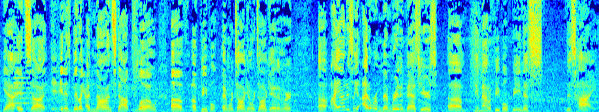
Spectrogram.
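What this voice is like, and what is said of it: Scratchy, fading voice. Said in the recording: “I'm losing my voice. I've been talking nonstop. ... it's a little scratchy.”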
